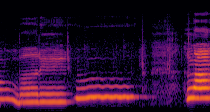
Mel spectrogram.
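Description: A woman's solo voice singing a slow wordless melody, unaccompanied, with held, slightly wavering notes. The first note slides down about a third of a second in, a second note follows after a brief break, and after a pause of about a second a louder note comes in near the end.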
